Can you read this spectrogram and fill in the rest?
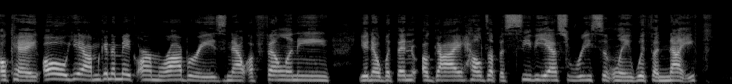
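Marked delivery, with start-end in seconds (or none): none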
